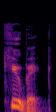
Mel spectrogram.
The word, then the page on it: cubic: anglais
